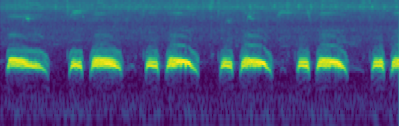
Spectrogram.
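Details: Spotted dove calling live in the field at Pha Sing: loud, mellow cooing phrases, each a short note and a longer falling coo, repeated about once a second with brief pauses; faint low rumble behind.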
